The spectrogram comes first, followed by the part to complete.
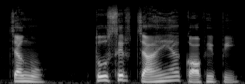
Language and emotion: Sindhi, neutral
